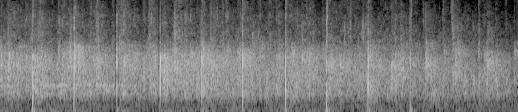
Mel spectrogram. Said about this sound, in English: Let's just thank everyone who shared a report with a round of applause.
